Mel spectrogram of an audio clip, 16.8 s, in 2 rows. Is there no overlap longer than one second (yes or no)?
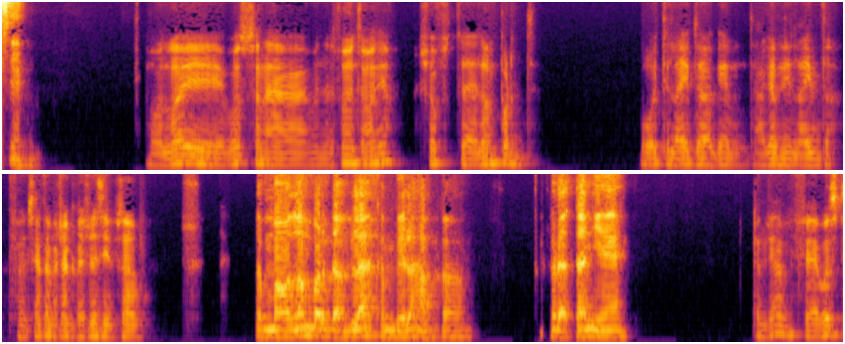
yes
